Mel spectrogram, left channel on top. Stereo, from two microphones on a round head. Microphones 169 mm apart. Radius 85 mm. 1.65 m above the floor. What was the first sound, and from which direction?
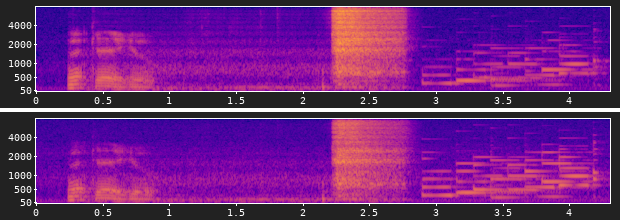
A rattle, 85° left.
